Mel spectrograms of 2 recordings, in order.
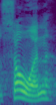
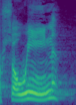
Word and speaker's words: Samhain: Further, they believed that on October 31st, and that's actually looks like Samhain, but they pronounce it Soan or Soween.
